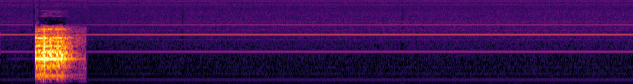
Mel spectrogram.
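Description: Air-to-ground radio loop: a brief half-second radio voice fragment near the start, then near silence with only a faint, steady electronic tone on the open channel.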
